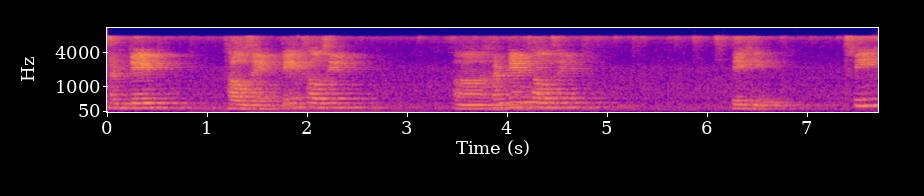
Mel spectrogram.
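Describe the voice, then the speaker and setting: A man teaching a math lesson, slowly counting out place values over and over. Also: high voice, darkish tone, a little hiss or hum. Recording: echoey room from far off.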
